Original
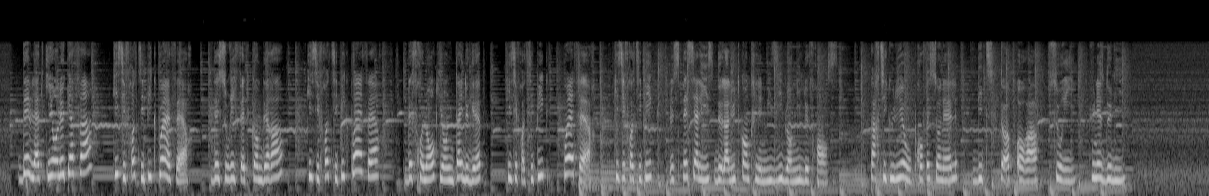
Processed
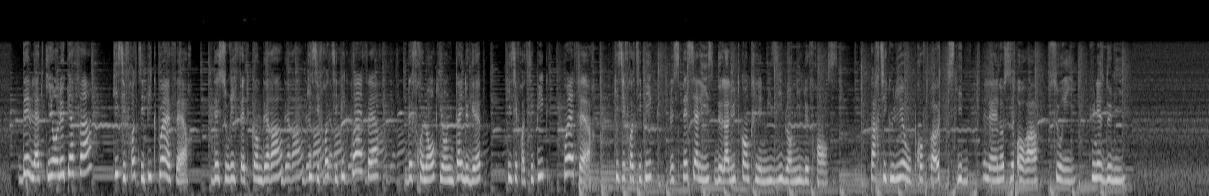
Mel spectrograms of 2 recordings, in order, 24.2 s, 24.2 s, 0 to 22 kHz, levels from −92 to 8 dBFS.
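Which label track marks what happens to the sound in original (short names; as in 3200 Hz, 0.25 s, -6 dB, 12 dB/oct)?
5.200000	5.730000	echo throw 0.42 s, feedback 70%, level -6.5 dB
18.510000	20.300000	reverse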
